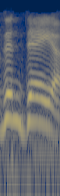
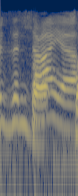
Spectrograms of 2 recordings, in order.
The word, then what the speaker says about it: Zendaya: their kids so here's the correct way to pronounce her last her first name Zena Zena and and and that's okay Paul because I had been calling her Zenia up can apologize sorry that's okay is long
